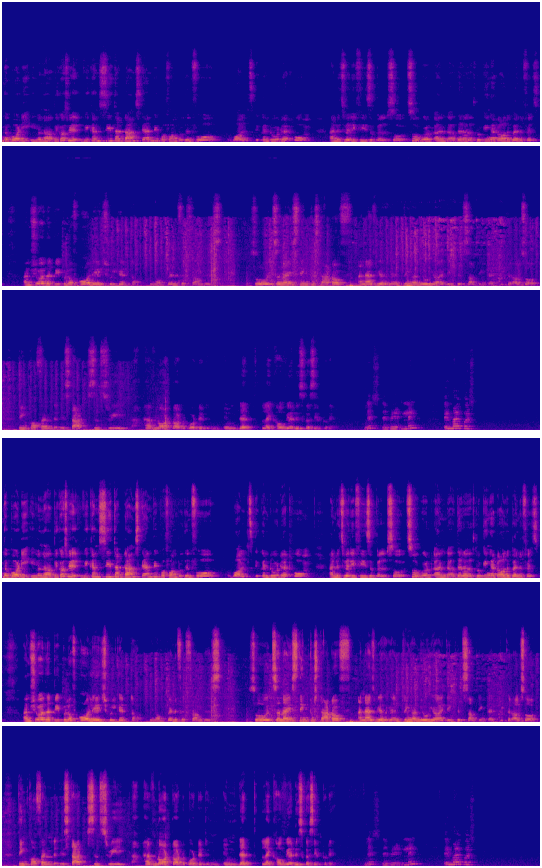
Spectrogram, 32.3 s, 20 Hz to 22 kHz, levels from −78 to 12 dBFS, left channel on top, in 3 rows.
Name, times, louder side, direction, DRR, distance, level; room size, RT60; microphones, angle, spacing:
voice 1, 0.0-4.3 4.5-4.9 5.2-6.1 6.5-10.7 11.2-15.1 15.7-28.1, right 5 dB, 80° right, 0.5 m, -29 dB
sound 1, 12.0-24.9, equal, 20° left, 0.6 m, -36 dB
voice 2, 28.8-29.9 30.4-31.0, left 2 dB, 65° left, 0.8 m, -40 dB
4.4 x 3.7 x 2.4 m
head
